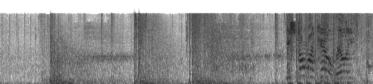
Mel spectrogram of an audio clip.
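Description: Gunshots fire in loud, sudden bursts.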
